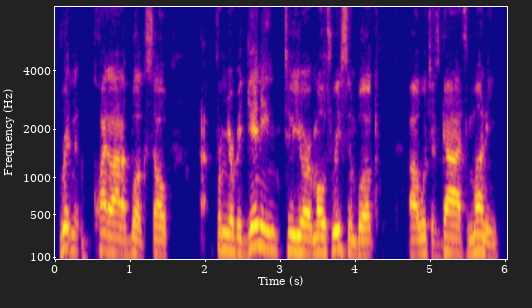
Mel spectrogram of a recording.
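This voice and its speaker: A man's voice: medium pitch, normal speed, no echo. A man hosting a finance interview, asking long, rambling questions. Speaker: interview host. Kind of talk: podcast interview.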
